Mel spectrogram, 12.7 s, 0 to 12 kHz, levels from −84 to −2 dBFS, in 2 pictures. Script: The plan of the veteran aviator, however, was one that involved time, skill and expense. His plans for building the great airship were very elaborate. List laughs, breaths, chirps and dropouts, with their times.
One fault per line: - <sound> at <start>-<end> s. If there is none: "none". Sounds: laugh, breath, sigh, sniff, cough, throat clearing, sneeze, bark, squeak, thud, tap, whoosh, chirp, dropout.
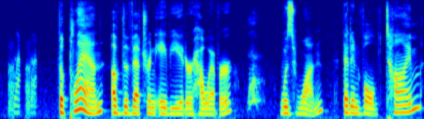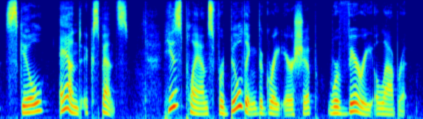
- laugh at 0.1-0.6 s
- bark at 3.7-4.0 s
